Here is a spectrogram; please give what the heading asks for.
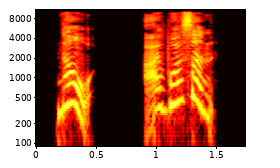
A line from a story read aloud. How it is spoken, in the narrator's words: I paled, nervously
